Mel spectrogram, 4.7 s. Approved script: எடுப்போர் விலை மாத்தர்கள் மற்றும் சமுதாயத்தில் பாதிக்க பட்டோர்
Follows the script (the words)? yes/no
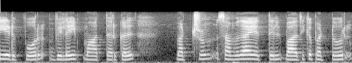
yes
